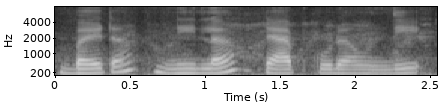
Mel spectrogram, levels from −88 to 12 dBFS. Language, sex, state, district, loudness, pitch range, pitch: Telugu, female, Telangana, Mahabubabad, -16 LUFS, 180-195 Hz, 190 Hz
